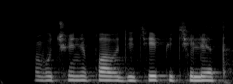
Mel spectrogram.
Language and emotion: Russian, neutral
